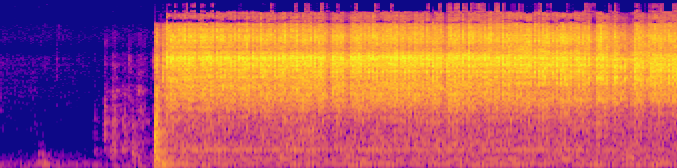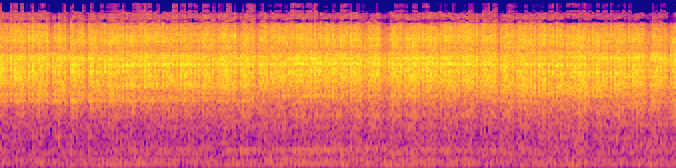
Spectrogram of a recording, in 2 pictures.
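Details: Harsh, high-pitched steady grinding whir, recorded at the bottom of a Whirlpool washing machine that makes this noise instead of spinning; the coupler and belt look good, and the cause is unknown.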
